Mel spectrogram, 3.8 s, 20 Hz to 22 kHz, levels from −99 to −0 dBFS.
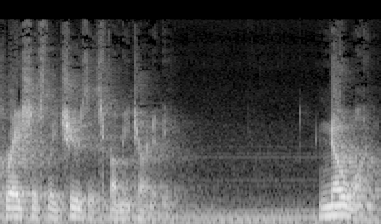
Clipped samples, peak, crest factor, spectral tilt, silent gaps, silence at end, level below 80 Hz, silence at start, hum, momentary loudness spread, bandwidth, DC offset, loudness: under 0.1%; 0 dBFS; 16 dB; -6 dB/octave; none; 0 s; -34 dBFS; 0 s; none; 22 LU; 16.5 kHz; under 0.1%; -15 LUFS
